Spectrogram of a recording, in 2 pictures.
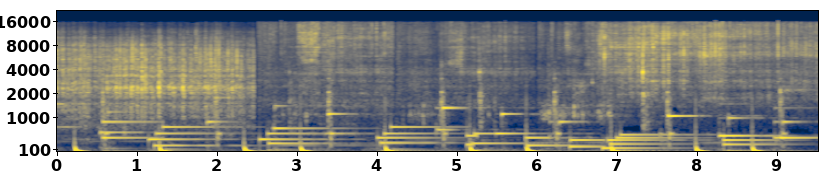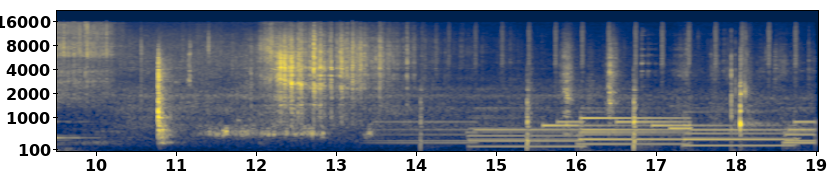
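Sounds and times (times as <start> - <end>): background music with light beat: 0.0 - 9.3, 14.0 - 19.0
sandwich sizzling in oil: 0.0 - 14.8.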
